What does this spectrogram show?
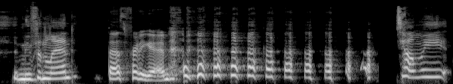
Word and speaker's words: Newfoundland: By the way, did I pronounce that right? Newfoundland?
